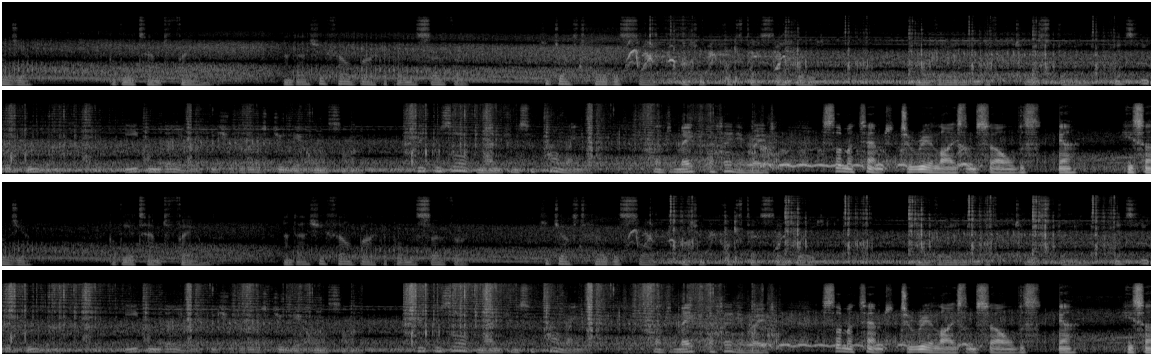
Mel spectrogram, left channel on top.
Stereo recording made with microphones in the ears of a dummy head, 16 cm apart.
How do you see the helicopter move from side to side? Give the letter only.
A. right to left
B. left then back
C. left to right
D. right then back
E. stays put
C.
